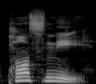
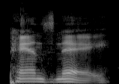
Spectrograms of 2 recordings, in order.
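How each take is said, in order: First: It is said with a French pronunciation. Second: It is said with an English pronunciation. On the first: "is the pronunciation in French apparently" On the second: "in English we say"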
